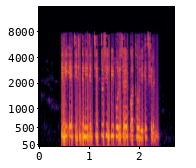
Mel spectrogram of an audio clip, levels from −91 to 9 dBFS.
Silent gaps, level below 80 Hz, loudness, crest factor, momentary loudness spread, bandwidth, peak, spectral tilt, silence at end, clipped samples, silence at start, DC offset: none; -36 dBFS; -15 LUFS; 14 dB; 8 LU; 8.2 kHz; -2 dBFS; -4.5 dB/octave; 0.3 s; under 0.1%; 0.45 s; under 0.1%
